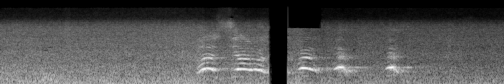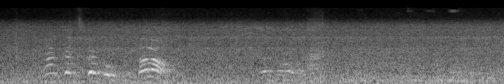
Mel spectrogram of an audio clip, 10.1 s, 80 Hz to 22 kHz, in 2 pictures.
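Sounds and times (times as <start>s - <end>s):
dog yelping: 3.2s - 4.3s.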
